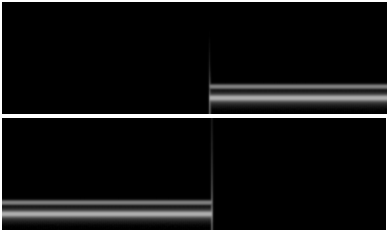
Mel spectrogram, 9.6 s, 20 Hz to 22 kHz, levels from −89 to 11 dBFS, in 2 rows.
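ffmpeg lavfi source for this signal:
-f lavfi -i "aevalsrc='0.1*sin(2*PI*499*t)+0.0133*sin(2*PI*998*t)':d=4.84:s=44100"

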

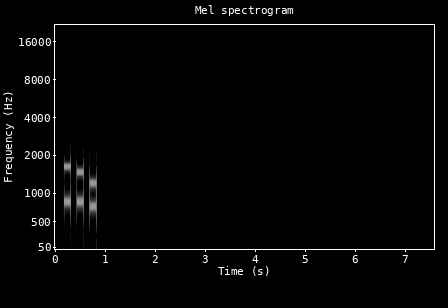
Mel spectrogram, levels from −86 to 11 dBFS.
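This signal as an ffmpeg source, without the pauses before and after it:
-f lavfi -i "aevalsrc='0.0422*clip(min(mod(t,0.257),0.134-mod(t,0.257))/0.002,0,1)*(eq(floor(t/0.257),0)*(sin(2*PI*852*mod(t,0.257))+sin(2*PI*1633*mod(t,0.257)))+eq(floor(t/0.257),1)*(sin(2*PI*852*mod(t,0.257))+sin(2*PI*1477*mod(t,0.257)))+eq(floor(t/0.257),2)*(sin(2*PI*770*mod(t,0.257))+sin(2*PI*1209*mod(t,0.257))))':d=0.771:s=44100"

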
